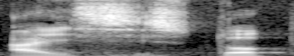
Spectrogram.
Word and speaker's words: Ayisee Stock: c'est i ok donc nous prononcer comme IC stock qui écrit a y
